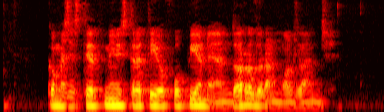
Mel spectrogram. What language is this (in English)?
Catalan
